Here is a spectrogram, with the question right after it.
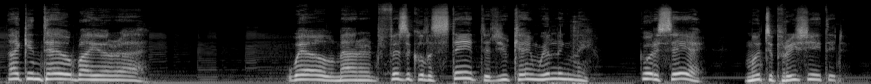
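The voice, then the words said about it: Put-on French accent. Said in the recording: “What is that, like a mix of Italian and, like... ... Why are you judging my accents? ... one of the most authentic, best accents I've ever heard from a human ... It's French!”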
